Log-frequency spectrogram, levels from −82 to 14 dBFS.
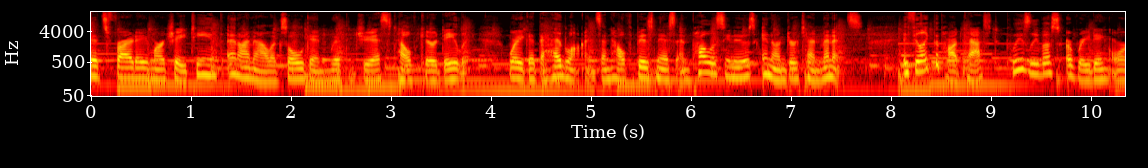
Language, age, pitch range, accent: English, 10-29, 160-210 Hz, American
